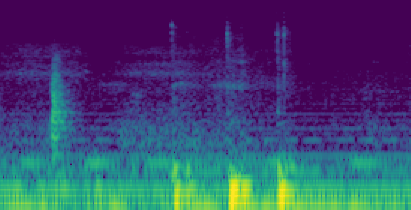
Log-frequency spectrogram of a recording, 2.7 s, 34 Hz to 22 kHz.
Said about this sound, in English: All right. Ezekiel 28. We're pulling it up, I promise. Yeah, we're typing. Logos.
